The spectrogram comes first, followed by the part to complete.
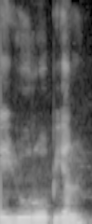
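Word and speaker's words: European: यूरोपियन, इसका pronunciation आप देखेंगे तो हम लिखेंगे यूरोपियन। क्या बोला जा रहा है, यूरोपियन। यह से शुरू हो रहा है, यह एक स्वर नहीं व्यंजन होता है अल्फ़ाबेट्स के अंदर। आप इसको वोवल्स से अलग ए या यू में से तो है, लेकिन इसकी जो आवाज़ है, जो प्रोनाउंसिएशन है, वो हमारा व्यंजन की तरह आ रहा है।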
